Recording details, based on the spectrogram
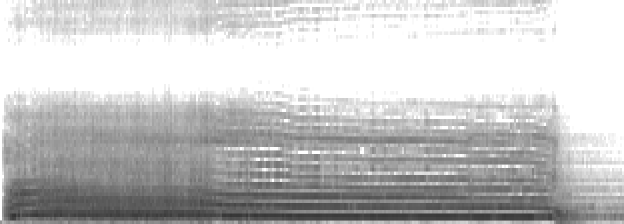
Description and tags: Banshee Scream Monster
Woman scream with some pitch filters and room reverb
squeal, yell, banshee, woman, ghost, cry, haunting, scream, pain, shriek, monstrous, torment, agony, monster, evil, schrill, haunted, anger, screech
